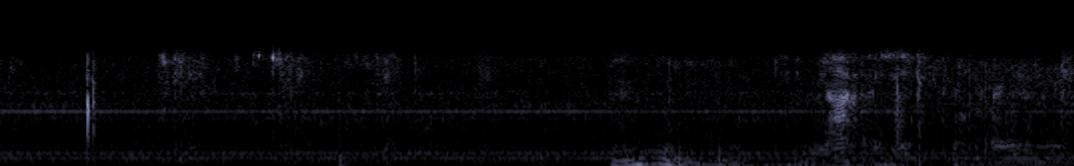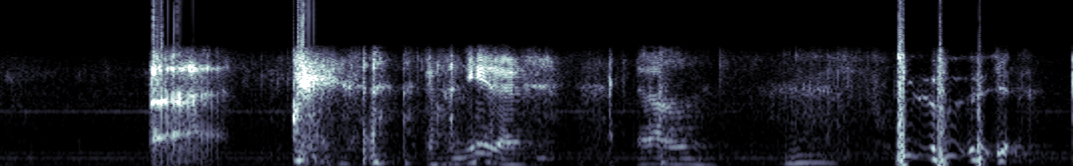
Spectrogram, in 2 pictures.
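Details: A long, low, gurgling belch followed by a series of more loud burps: voluntary belching.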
